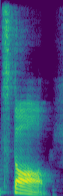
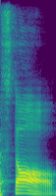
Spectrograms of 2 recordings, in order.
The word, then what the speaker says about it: stall: food store ha food stall chữ này đọc là stall giống như chữ o ở cuối cùng vậy đó ha stall stall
